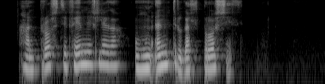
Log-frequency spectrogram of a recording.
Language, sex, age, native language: Icelandic, female, 30-39, Icelandic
